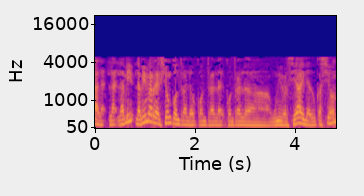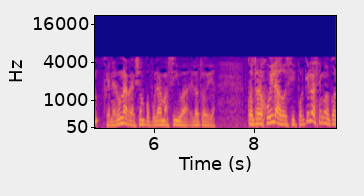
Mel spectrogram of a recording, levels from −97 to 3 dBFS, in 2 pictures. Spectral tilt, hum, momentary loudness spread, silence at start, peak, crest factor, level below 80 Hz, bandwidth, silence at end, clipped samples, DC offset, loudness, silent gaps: -6 dB/octave; none; 8 LU; 0 s; -10 dBFS; 14 dB; -54 dBFS; 4.9 kHz; 0 s; under 0.1%; under 0.1%; -24 LUFS; none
